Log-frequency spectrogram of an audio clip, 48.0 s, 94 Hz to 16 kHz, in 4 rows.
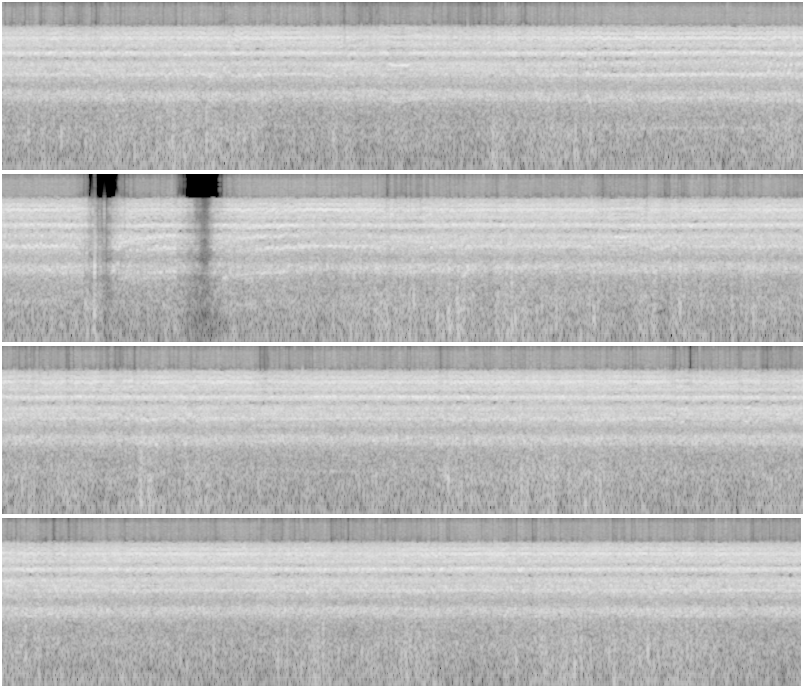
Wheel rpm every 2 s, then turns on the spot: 230, 240, 230, 230, 220, 210, 180, 120, 210, 230, 230, 230, 230, 240, 230, 230, 230, 230, 230, 230, 230, 230, 230, 230.
none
